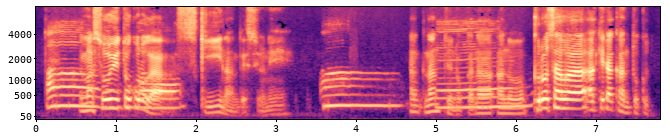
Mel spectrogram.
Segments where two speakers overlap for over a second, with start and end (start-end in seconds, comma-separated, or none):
0.6-1.9, 5.0-6.3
